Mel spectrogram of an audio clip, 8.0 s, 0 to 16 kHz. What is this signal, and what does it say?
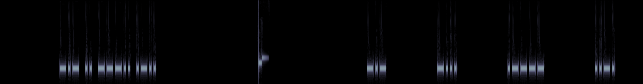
Morse code, heard as a keyed tone, about 42 wpm, spaced as for 19 wpm, 700 Hz. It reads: KI8L KB1F
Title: USA Call Signs - 4 Characters - 8x Character Spacing - 45wpm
